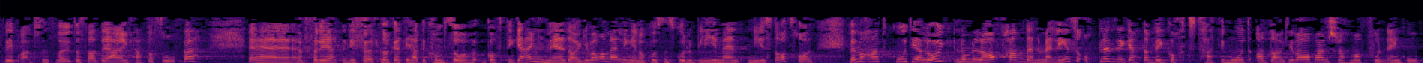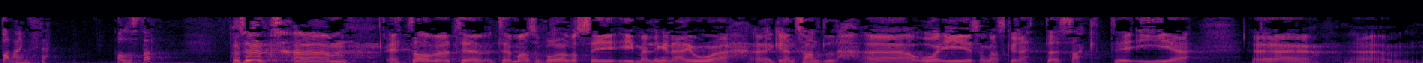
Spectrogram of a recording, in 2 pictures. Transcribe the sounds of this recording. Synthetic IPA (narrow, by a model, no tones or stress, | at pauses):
sɛɪbʁɑ̰nʂənsɔmʋɑʁʉːt̪ɔsɑːd̪ɛæɾɛɪnkʰɑt̪ɑst̪ɾuːfə | fɔɾd̪iːɑt̪d̪ɪføːlt̪ənɔkːɑt̪d̪ɪhɑd̪ːəkʰɔmt̪sɔɡɔt̪ːɪɡɑŋmɛd̪ɑːɡlɪʋɑːʁəmɛlːɪŋənɔkʰʊsːn̩skʉlːəbliːmɛɛnnyːəst̪ɑːt̪sɾoːd̪mɛnmɛhɑɛt̪ɡuːd̪ɪɑloːɡnɔɾmɛlɑːfɾɑmd̪ɛnːəmɛlːɪŋənsɔʔɔpːlɛːʋd̪ɛɡɑt̪d̪ɛnblɛɪɡɔt̪ʰːɑt̪ːɪmuːt̪ɑʋd̪ɑːɡlɪʋɑːɾəbʁɑnʂn̩ɑt̪mɛmɔfʊnːəɛɪnɡuːbɑlɑŋsə | pʰɔləst̪ɑ | pʰɾɛsɪd̪ɛnt̪ | ɛt̪ʰːɑʋt̪ʰeːmɑnəsɔmbəɾøːɾəsɪmɛlːɪŋənæɾjʊ | ɡʁɛnsəhɑnd̪l̩ | ɔɪsɔmɡɑnskəɾɛt̪ːæsɑkt̪ɪ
